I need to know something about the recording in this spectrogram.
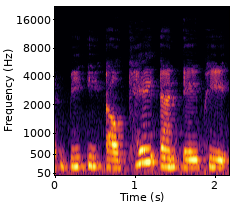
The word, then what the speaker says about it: Belknap: Anyways, it was just really BELKNAP, and it was really hard because there's a silent K. Okay. So it's Belknap, but it's a silent K in the fucking middle of my name.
